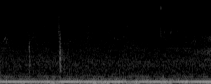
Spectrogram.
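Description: A steady low hum with a few faint ticks and rustles as a hardcover picture book's pages are handled and turned.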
